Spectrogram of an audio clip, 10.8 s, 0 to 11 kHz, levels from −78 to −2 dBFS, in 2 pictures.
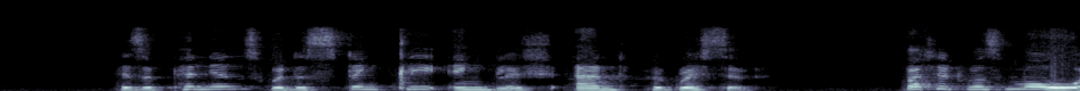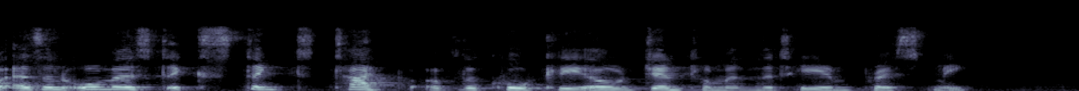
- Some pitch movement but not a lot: No, wide, 5.8 semitones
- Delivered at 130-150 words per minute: Yes, average, 140 wpm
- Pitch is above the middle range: Yes, high, 235 Hz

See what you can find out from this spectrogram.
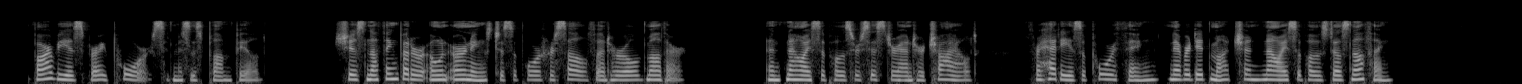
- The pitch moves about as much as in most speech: No, narrow, 1.7 semitones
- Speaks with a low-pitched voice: No, high, 210 Hz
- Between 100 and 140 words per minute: No, average, 175 wpm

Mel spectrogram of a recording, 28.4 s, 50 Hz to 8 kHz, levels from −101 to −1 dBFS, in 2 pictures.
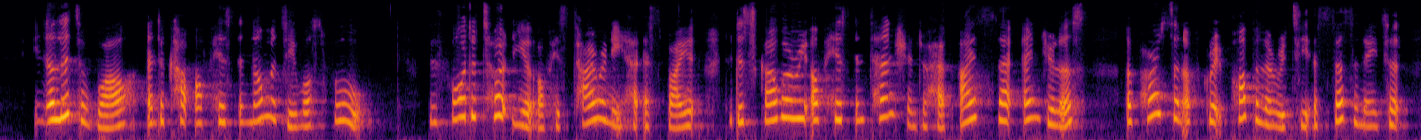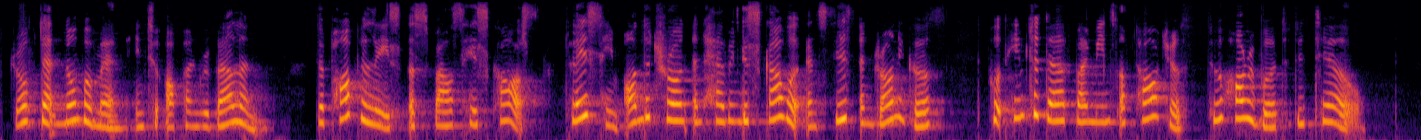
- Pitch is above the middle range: Yes, very high, 335 Hz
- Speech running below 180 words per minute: Yes, average, 150 wpm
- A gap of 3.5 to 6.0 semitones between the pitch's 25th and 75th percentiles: Yes, wide, 5.6 semitones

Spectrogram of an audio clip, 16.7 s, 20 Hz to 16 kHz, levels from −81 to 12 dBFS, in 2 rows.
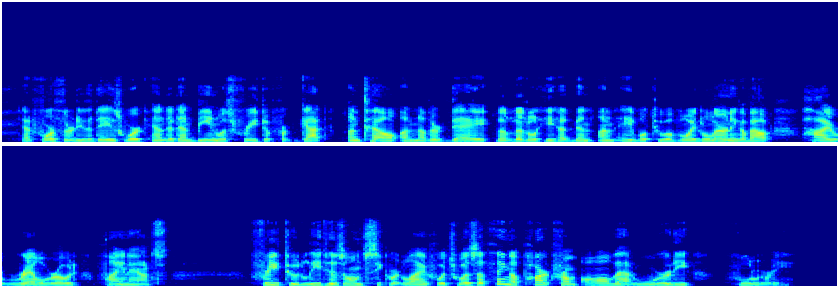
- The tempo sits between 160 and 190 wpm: Yes, average, 165 wpm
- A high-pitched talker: No, low, 135 Hz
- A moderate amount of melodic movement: No, wide, 6.3 semitones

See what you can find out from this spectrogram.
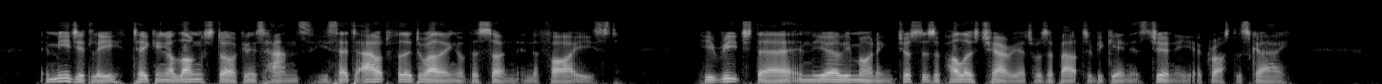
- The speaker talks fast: No, average, 180 wpm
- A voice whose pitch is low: Yes, low, 100 Hz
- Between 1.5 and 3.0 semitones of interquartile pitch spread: Yes, average, 2.7 semitones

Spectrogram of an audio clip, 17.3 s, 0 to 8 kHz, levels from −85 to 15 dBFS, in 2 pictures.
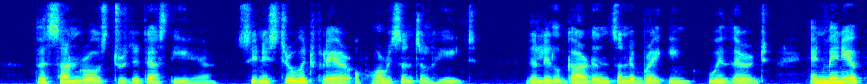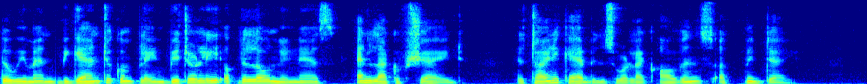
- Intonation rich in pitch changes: No, average, 3.5 semitones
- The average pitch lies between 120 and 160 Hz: Yes, medium, 140 Hz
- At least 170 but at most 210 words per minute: No, average, 155 wpm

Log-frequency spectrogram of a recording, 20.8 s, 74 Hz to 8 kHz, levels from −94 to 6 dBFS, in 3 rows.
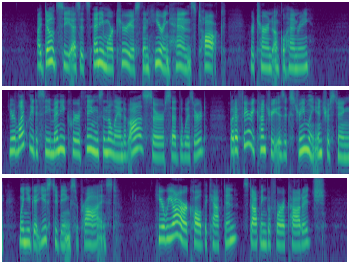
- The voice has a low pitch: No, high, 230 Hz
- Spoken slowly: No, average, 160 wpm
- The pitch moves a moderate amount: Yes, average, 4.7 semitones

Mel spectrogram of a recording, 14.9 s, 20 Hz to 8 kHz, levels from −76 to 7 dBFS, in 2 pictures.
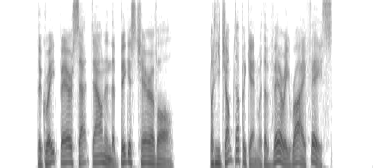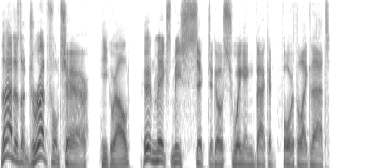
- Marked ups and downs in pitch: Yes, wide, 5.8 semitones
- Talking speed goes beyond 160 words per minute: Yes, average, 170 wpm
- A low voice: Yes, low, 110 Hz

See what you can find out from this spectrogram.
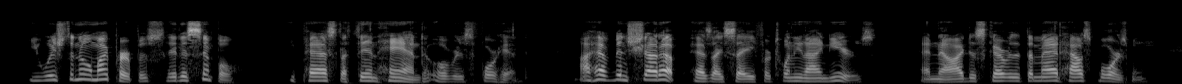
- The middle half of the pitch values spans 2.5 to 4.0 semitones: No, average, 4.8 semitones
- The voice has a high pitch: No, medium, 165 Hz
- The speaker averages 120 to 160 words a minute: No, average, 195 wpm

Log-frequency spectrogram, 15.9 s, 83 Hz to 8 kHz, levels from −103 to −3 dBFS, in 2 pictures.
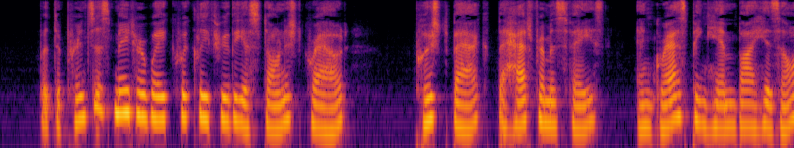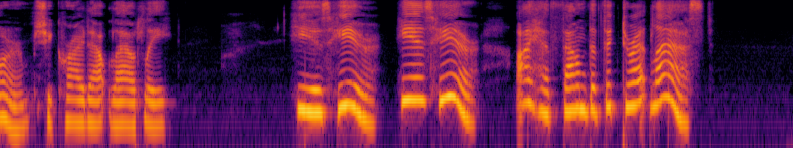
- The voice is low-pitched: No, high, 195 Hz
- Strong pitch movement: Yes, wide, 7.1 semitones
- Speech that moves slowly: No, average, 155 wpm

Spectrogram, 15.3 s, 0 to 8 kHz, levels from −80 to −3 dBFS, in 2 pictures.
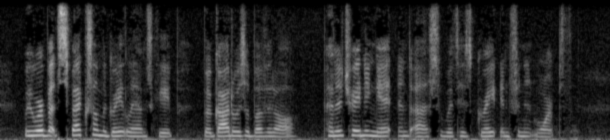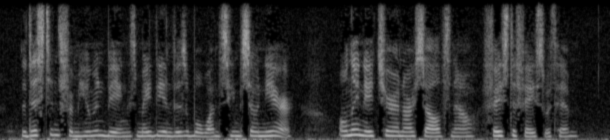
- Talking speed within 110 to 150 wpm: No, average, 175 wpm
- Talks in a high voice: Yes, high, 235 Hz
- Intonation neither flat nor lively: No, narrow, 2.2 semitones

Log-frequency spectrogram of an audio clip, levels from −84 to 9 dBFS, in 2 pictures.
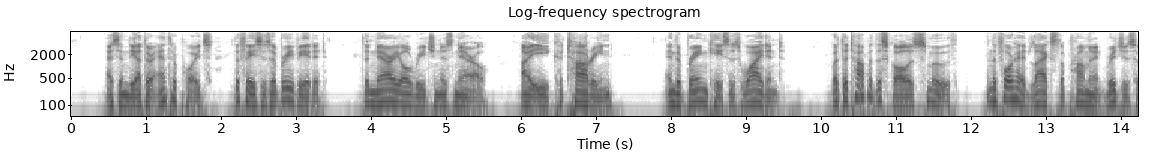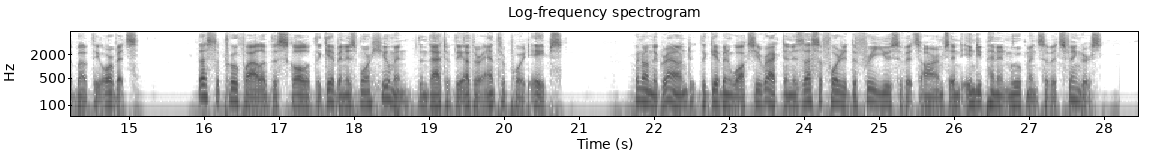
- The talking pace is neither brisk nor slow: Yes, average, 175 wpm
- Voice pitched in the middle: No, very low, 95 Hz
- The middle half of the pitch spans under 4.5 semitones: No, average, 4.8 semitones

